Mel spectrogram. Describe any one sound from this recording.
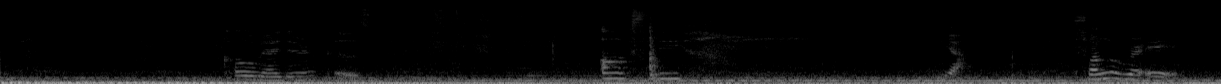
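Fabric rustles as a garment is shaken and handled.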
